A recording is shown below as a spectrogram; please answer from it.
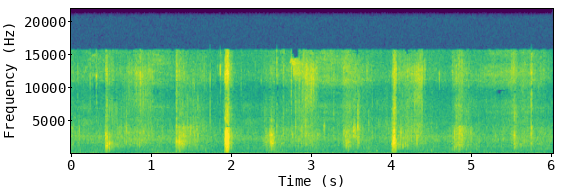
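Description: Footsteps on a gritty paved road: a series of soft, irregular steps about every half second to a second, the sharpest about two and four seconds in.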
